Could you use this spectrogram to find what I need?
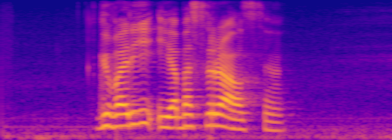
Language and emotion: Russian, angry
